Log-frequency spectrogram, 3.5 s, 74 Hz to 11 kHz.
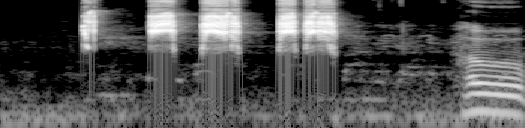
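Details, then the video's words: Black francolin, a speeder kala teetar from Bhiria City; a short clipped note followed by four loud, harsh, grating bursts in quick succession, then a man's voice begins. "Speeder Kala Teetar (01) 2022 || Black Tittar Bhiria City"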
